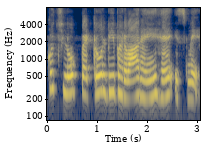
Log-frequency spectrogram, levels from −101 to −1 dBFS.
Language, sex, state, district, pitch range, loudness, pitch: Hindi, female, Rajasthan, Jaipur, 215-260 Hz, -16 LUFS, 245 Hz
